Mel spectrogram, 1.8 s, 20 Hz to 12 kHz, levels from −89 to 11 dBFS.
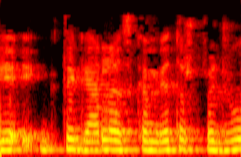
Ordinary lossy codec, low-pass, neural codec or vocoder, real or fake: MP3, 32 kbps; 10.8 kHz; none; real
